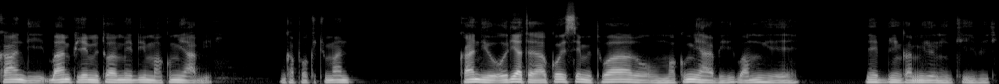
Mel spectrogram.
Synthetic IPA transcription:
kaːndiβampiɾeːmitwalomebiɾmakumiaβḭɾi | ŋkapoki̥timan | kaːndioɾiataɾakoseːmitwaːlomakumiaβiɾiβamuhe | mebiŋkamilionikiβiɾi

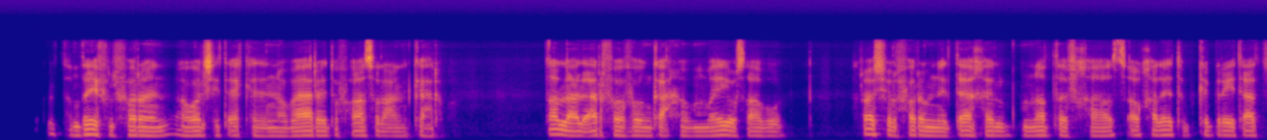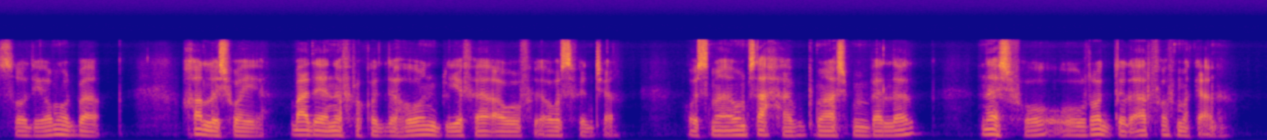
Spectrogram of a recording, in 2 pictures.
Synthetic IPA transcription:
t̪nðˤiːfɪlfʊɾˤnʔawːalʃiːt̪ʔakʰːad̪ʔɪnːʊbaːɾɪd̪wfɑːsˤɨlʕanɪlkahɾˤɑbḁ | t̪ˤɑlːɑʕɪlʕɑɾˤfafnɡaħhʊbmːajːwsˤɑːbuːn | ɾˤɑʃɪlfʊɾˤmɪnɪd̪ːaːxɪlmʊnɑðˤːɨfxɑːsˤːʔawxalːiːt̪ʊbkɪbɾit̪ʰaːt̪sˤːoːd̪jʊːmwɪlbaː | xalːiʃwajːa | baʕd̪eːnːɪfɾɪkud̪ːaɦuːnbɪljɪfaʔawawɪsfɪnd͡ʒa̰ | wɪsmaʔmsaħːabɡmaːʃbɪmbalːal | naʃfuwɾˤɑd̪ːulʕɑɾˤfafimaka̰ːnha

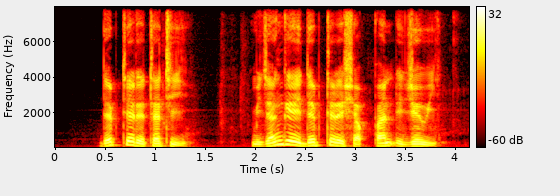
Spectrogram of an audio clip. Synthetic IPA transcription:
dɛb̚tɛɾɛtati | mid͡ʒaŋɡɛdɛb̚tɛɾɛʃapːanɗɛd͡ʒowi

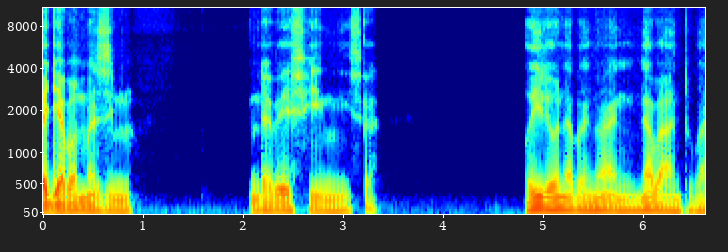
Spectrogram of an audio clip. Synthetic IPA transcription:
aɟaβamazimu | indaβeʃinisa̰ | ojiɾeonaβaɲwaːninaβaːntuβa

